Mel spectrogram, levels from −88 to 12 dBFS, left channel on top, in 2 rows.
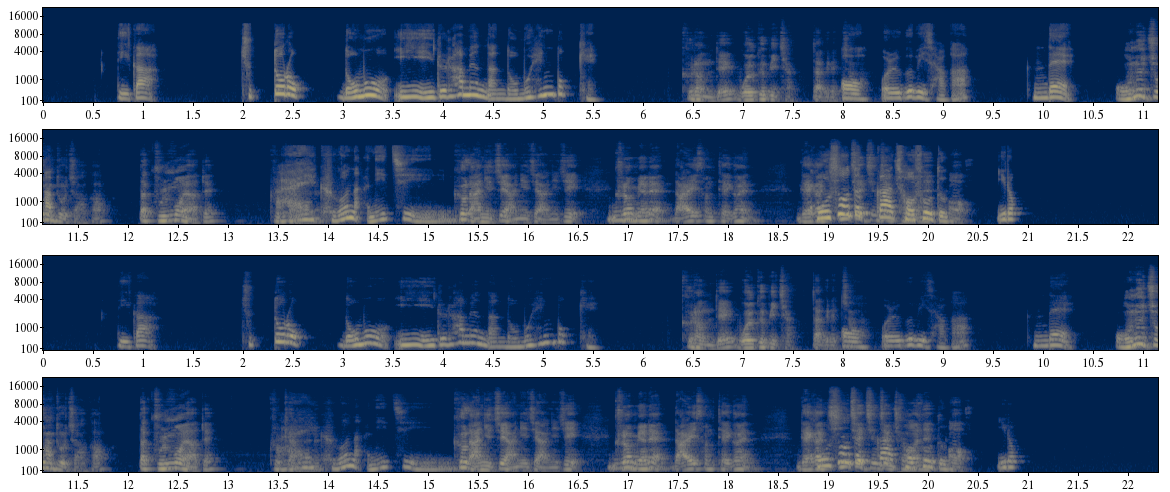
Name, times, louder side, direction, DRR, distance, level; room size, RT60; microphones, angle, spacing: voice 1, 0.8-1.1 2.0-2.6 3.0-5.5 8.0-9.3 9.9-10.3 11.2-11.3 13.5-15.3 16.8-17.1 18.9-20.2 20.7-20.9, left 6 dB, 85° left, 0.3 m, -29 dB
voice 2, 6.4-8.2 10.7-11.8 12.1-12.9 13.4-14.0 15.3-16.5 16.9-18.3 18.7-20.3, right 1 dB, 30° right, 0.8 m, -34 dB
2.4 x 2.2 x 2.3 m
head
